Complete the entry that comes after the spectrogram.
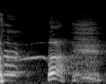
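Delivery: sudden high-pitched giggle; high squealing laugh. Real, not acted. Laughing at Keaton hamming it up.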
